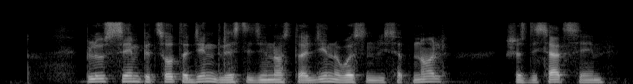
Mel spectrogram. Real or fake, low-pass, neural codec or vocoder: fake; 7.2 kHz; codec, 16 kHz, 1 kbps, X-Codec, WavLM features, trained on Multilingual LibriSpeech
